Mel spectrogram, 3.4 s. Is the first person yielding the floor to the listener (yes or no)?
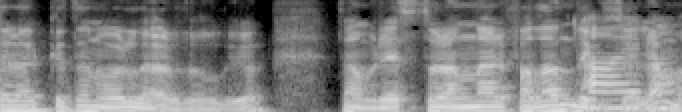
no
